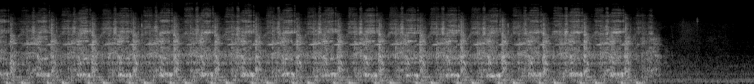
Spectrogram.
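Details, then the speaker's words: 2001 Ducati Monster 900 that sat for a long time, cranking after battery charging: even beat about two and a half pulses a second with no crunching or clanking, then stops; healthy turnover. "It's not bad. Turns over. There's no uh crunch crunch failures would be to drop a valve. So, it wouldn't turn over that easy if there was a valve clanking around in there."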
